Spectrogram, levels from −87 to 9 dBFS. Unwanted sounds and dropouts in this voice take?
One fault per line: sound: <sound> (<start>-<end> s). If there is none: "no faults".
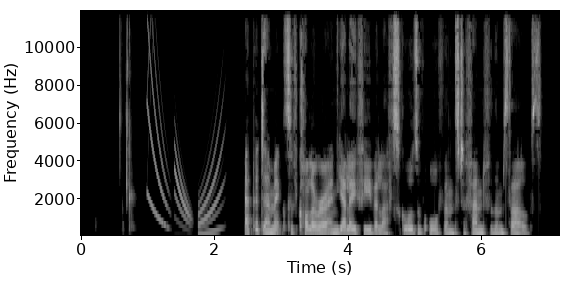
sound: chirp (1.0-2.2 s)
